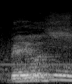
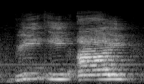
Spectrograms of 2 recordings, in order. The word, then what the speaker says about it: Beilis: Beilis, spell it for me. That means B-E-I-L-I-S, Beilis.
